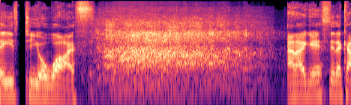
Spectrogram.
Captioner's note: laughter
